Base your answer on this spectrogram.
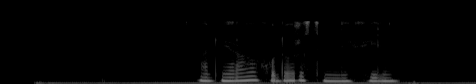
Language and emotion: Russian, neutral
